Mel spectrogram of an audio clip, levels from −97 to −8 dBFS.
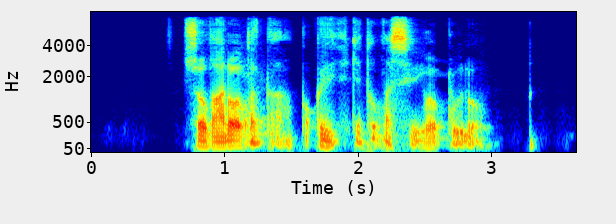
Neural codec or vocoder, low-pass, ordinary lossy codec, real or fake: codec, 16 kHz, 1 kbps, FreqCodec, larger model; 7.2 kHz; MP3, 64 kbps; fake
